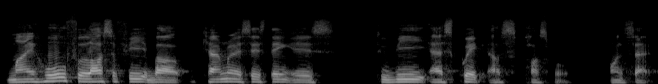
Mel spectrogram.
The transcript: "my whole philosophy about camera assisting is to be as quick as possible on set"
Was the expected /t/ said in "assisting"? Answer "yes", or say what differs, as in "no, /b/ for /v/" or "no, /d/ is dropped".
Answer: yes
